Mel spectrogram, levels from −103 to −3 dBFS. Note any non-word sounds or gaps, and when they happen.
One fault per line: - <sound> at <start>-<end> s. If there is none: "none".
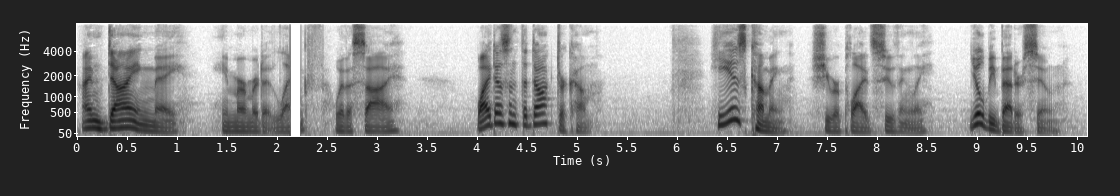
- dropout at 2.1-2.2 s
